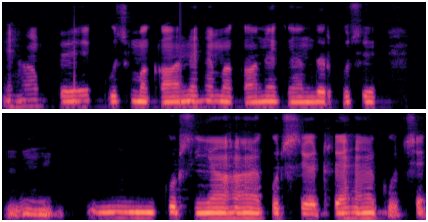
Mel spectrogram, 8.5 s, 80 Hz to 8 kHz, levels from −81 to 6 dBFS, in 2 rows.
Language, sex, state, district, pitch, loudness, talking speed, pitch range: Hindi, male, Bihar, Jahanabad, 115 Hz, -24 LUFS, 125 wpm, 110-120 Hz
